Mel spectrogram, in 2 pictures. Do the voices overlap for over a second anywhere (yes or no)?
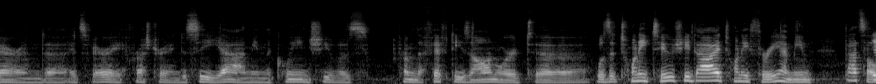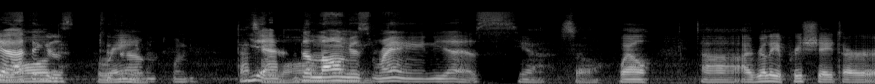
yes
